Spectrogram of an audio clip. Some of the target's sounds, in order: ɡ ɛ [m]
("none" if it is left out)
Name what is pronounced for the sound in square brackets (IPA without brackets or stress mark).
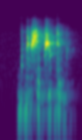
b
